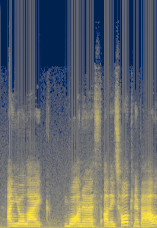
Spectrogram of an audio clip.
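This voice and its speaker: A woman's high voice in a Manchester accent. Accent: Northern English (Manchester). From Manchester, England. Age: 20s. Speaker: barista; university language student. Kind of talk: casual explainer talk to camera.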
